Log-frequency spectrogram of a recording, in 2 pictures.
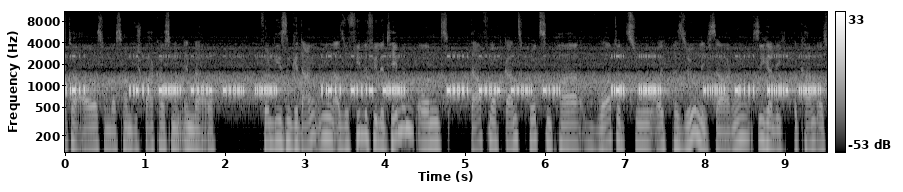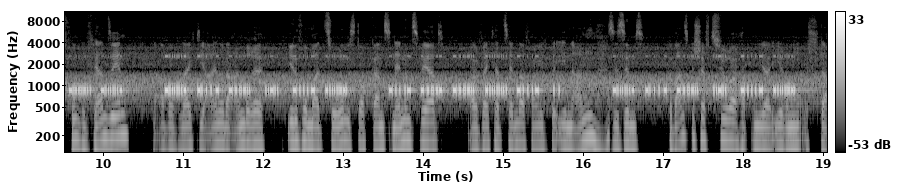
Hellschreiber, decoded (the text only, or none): … YEARS THE PARK IS CLOSED DURING MARCH, DURING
